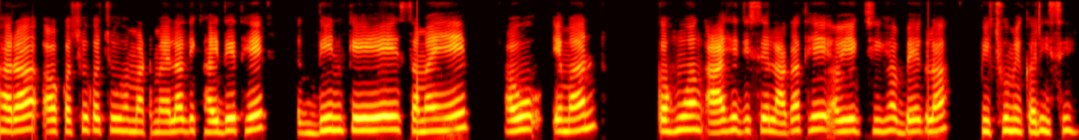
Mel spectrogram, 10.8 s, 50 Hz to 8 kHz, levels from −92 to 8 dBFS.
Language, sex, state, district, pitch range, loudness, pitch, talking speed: Chhattisgarhi, female, Chhattisgarh, Sarguja, 240-270 Hz, -17 LUFS, 255 Hz, 170 wpm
